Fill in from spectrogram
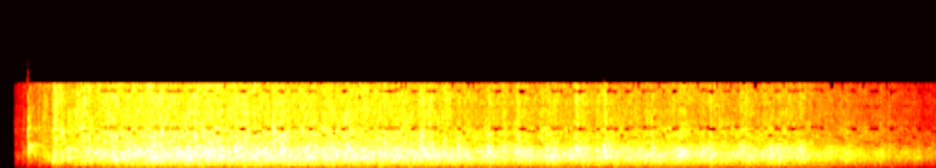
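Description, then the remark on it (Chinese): A group breaks into applause congratulating two students selected for recommended postgraduate admission. It is a dense, steady wash of many hands clapping at once, loud and even throughout, fading slightly near the end with no voices on top. “大家掌声恭喜他们二位。”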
